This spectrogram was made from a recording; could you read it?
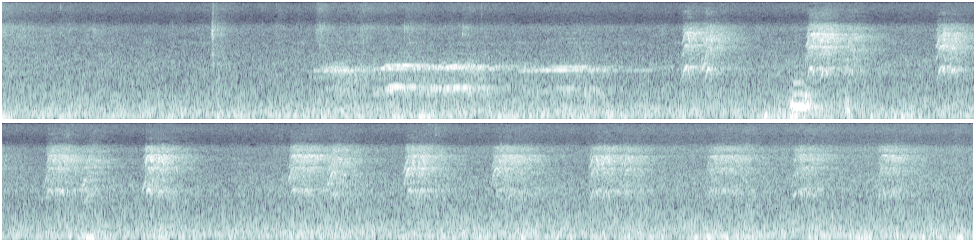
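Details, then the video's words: Wild red junglefowl lured using a domestic chicken as decoy; a single hoarse, harmonic crow lasting over a second rises then holds, followed by a run of short rhythmic clicking or tapping noises. "ຕໍ່ໄກ່ປ່າໝານໄກ່ບ້ານ( ต่อไก่ป่าหมานไก่บ้าน)"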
